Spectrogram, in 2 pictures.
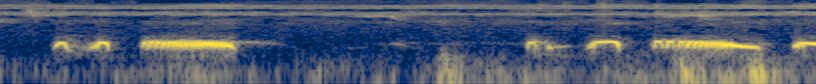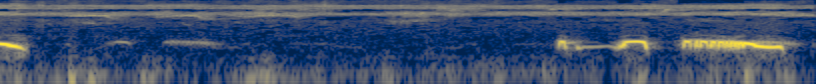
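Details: Spotted dove used as a decoy in a fighting trap in Vietnam, giving three cooing phrases, each a short hooked double note then a longer falling coo, separated by pauses; steady high hum in the background.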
